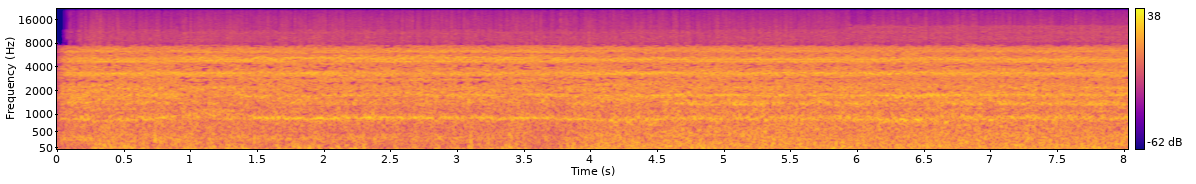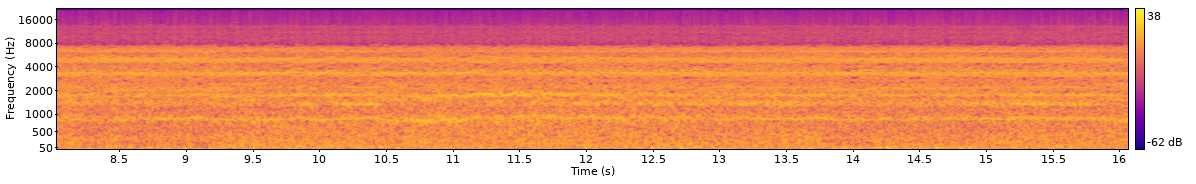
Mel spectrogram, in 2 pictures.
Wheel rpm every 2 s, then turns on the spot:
230, 230, 220, 230, 230, 220, 230, 230.
none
